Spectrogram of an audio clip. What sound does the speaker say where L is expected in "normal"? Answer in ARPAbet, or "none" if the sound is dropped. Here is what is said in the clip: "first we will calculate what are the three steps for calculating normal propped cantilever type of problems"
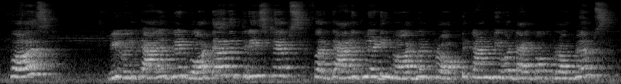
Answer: N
